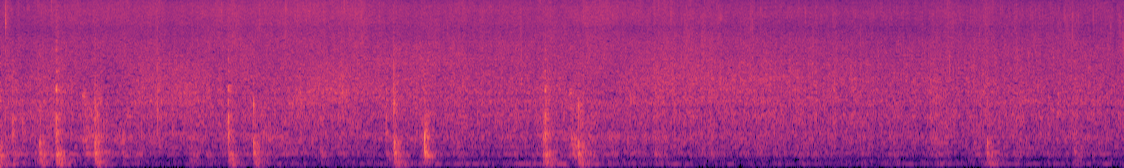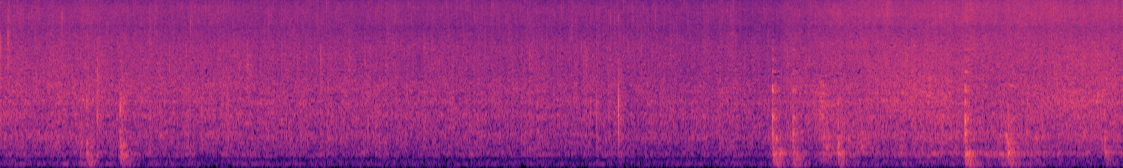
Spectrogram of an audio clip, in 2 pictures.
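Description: Diced potatoes in spiced oil sizzling steadily in a non-stick frying pan while a wooden spatula stirs them. The spatula knocks and scrapes against the pan at scattered moments, most in the first few seconds and again near the end. This is the bhuna stage, frying the potatoes with the masala before any water goes in.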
